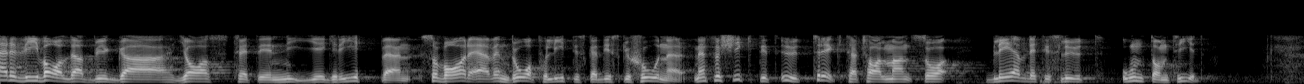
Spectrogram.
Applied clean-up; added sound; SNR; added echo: none; none; none; none.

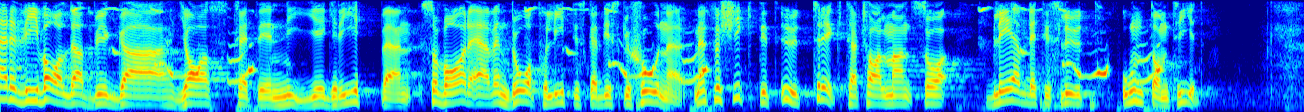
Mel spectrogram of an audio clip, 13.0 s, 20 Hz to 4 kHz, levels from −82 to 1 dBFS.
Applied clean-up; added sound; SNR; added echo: none; Dog; 7 dB; none.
